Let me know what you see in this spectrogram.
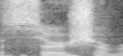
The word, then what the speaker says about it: Saoirse: Well, currently correcting you on the pronunciation of Saoirse Ronan's name. – How do you pronounce it? – Saoirse. – The way he just said it. – Saoirse, not Saoirse. – Yeah. Yeah. – Saoirse. – Yep. – Saoirse Ronan. – You got it right.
